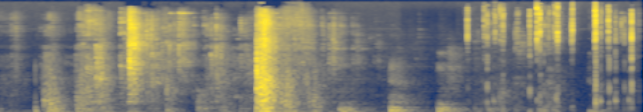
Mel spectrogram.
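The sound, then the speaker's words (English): A door is handled, with knocks and rattles building to one loud bang partway through, then a run of quick, sharp clicks and light taps as it swings open to let visiting men in. “Should I let them in? Yes. Right, yes.”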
